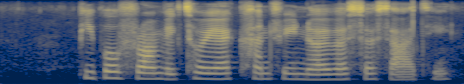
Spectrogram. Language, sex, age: English, female, 21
